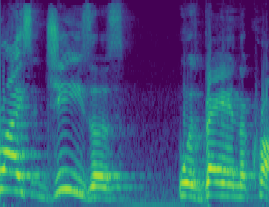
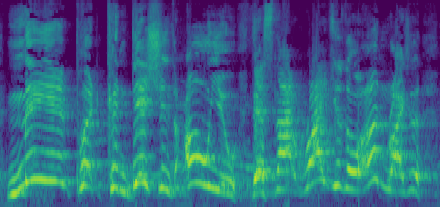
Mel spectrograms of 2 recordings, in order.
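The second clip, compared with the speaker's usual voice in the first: preaching at full force; 6 semitones higher than usual. Acted. Preacher warning the church about controlling men, full force. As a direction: press the point home from the pulpit.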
